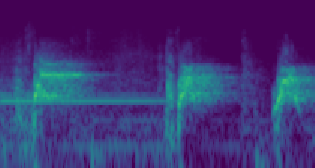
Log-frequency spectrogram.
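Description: Dachshunds barking at a two-tone doorbell chime, whose tones ring on under the first bark and die away about a second in. There are three sharp barks, roughly half a second apart.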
